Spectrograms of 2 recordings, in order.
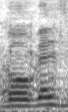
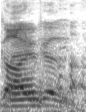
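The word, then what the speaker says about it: gargle: गोगल्स भी किए मगर गला ठीक नहीं हुआ। गॉगल्स नहीं, गार्गल।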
